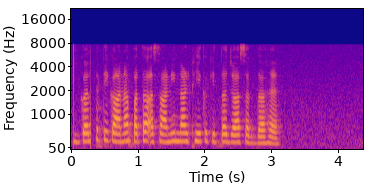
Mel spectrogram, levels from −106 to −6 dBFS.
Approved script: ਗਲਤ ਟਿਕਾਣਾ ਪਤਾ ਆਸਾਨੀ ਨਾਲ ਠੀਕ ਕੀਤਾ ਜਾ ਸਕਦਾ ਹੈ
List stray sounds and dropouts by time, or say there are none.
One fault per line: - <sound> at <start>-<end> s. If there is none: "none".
none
